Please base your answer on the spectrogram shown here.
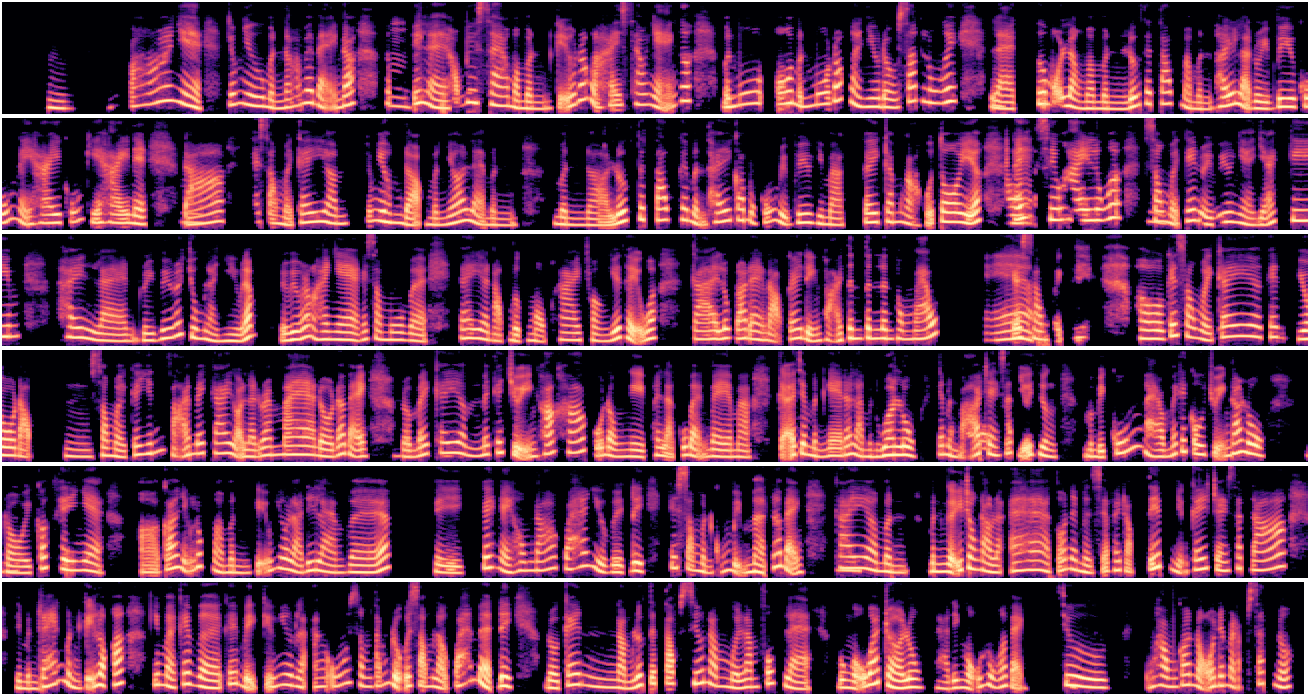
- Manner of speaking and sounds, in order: other background noise; in English: "review"; in English: "review"; in English: "review"; in English: "review"; in English: "review"; laughing while speaking: "cái"; in English: "drama"; in English: "hot hot"; unintelligible speech
- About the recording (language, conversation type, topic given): Vietnamese, advice, Làm thế nào để duy trì thói quen đọc sách hằng ngày khi tôi thường xuyên bỏ dở?
- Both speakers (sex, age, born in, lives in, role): female, 25-29, Vietnam, Vietnam, advisor; female, 25-29, Vietnam, Vietnam, user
